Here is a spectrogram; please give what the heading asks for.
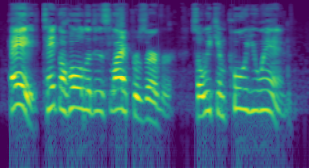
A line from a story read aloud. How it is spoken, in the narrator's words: A family in their boat called out to Bill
